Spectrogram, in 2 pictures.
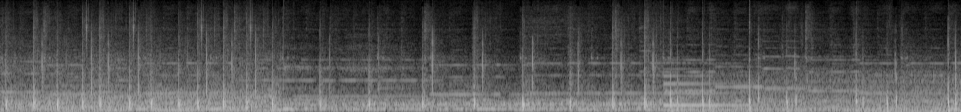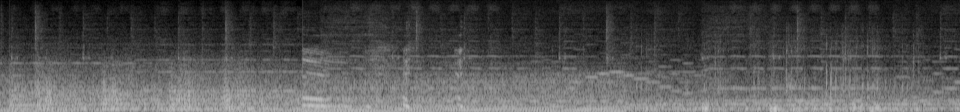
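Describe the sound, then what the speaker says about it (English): Footsteps of SCP creatures in the video game SCP Secret Lab, a long series of steady, rhythmic thudding steps over a dense droning game ambience, shifting in character partway through. "every SCP has different sounding footsteps that I'm going to play right now"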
